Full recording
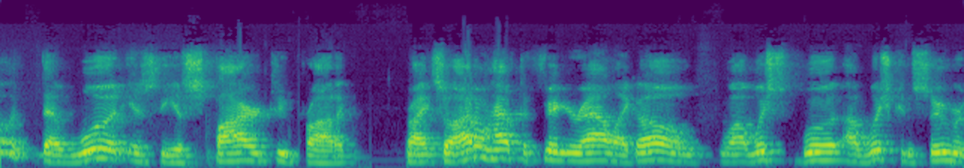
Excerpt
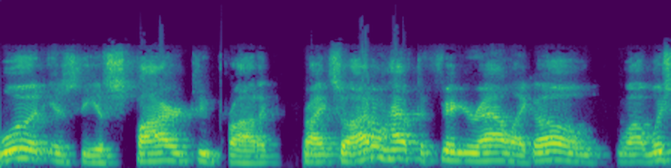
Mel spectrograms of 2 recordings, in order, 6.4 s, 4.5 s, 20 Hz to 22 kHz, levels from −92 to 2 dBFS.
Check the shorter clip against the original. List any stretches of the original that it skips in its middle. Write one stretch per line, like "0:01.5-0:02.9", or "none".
0:02.0-0:02.2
